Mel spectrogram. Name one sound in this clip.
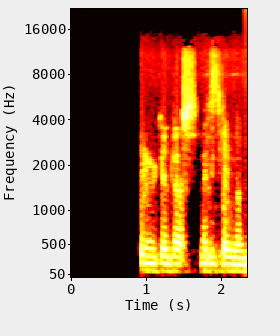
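A man speaks briefly, heard through an online call.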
